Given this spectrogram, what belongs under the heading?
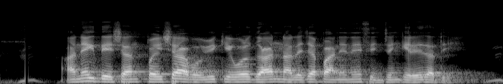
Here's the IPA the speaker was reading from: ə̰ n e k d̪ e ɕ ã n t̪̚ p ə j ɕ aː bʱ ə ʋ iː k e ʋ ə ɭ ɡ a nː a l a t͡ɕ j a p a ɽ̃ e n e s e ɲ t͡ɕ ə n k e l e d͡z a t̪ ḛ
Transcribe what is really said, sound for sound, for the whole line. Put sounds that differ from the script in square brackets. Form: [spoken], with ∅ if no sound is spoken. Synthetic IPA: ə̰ n e k d̪ e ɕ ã n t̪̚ p ə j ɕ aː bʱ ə ʋ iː k e ʋ ə ɭ ɡ a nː a l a t͡ɕ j a p a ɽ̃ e n e s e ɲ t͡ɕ ə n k e l e d͡z a t̪ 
